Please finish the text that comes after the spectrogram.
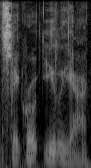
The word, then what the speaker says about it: sacroiliac: about this SI joint it's called sacroiliac is how you pronounce that and all right know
